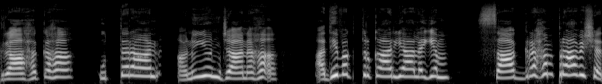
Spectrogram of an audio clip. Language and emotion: Sanskrit, angry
